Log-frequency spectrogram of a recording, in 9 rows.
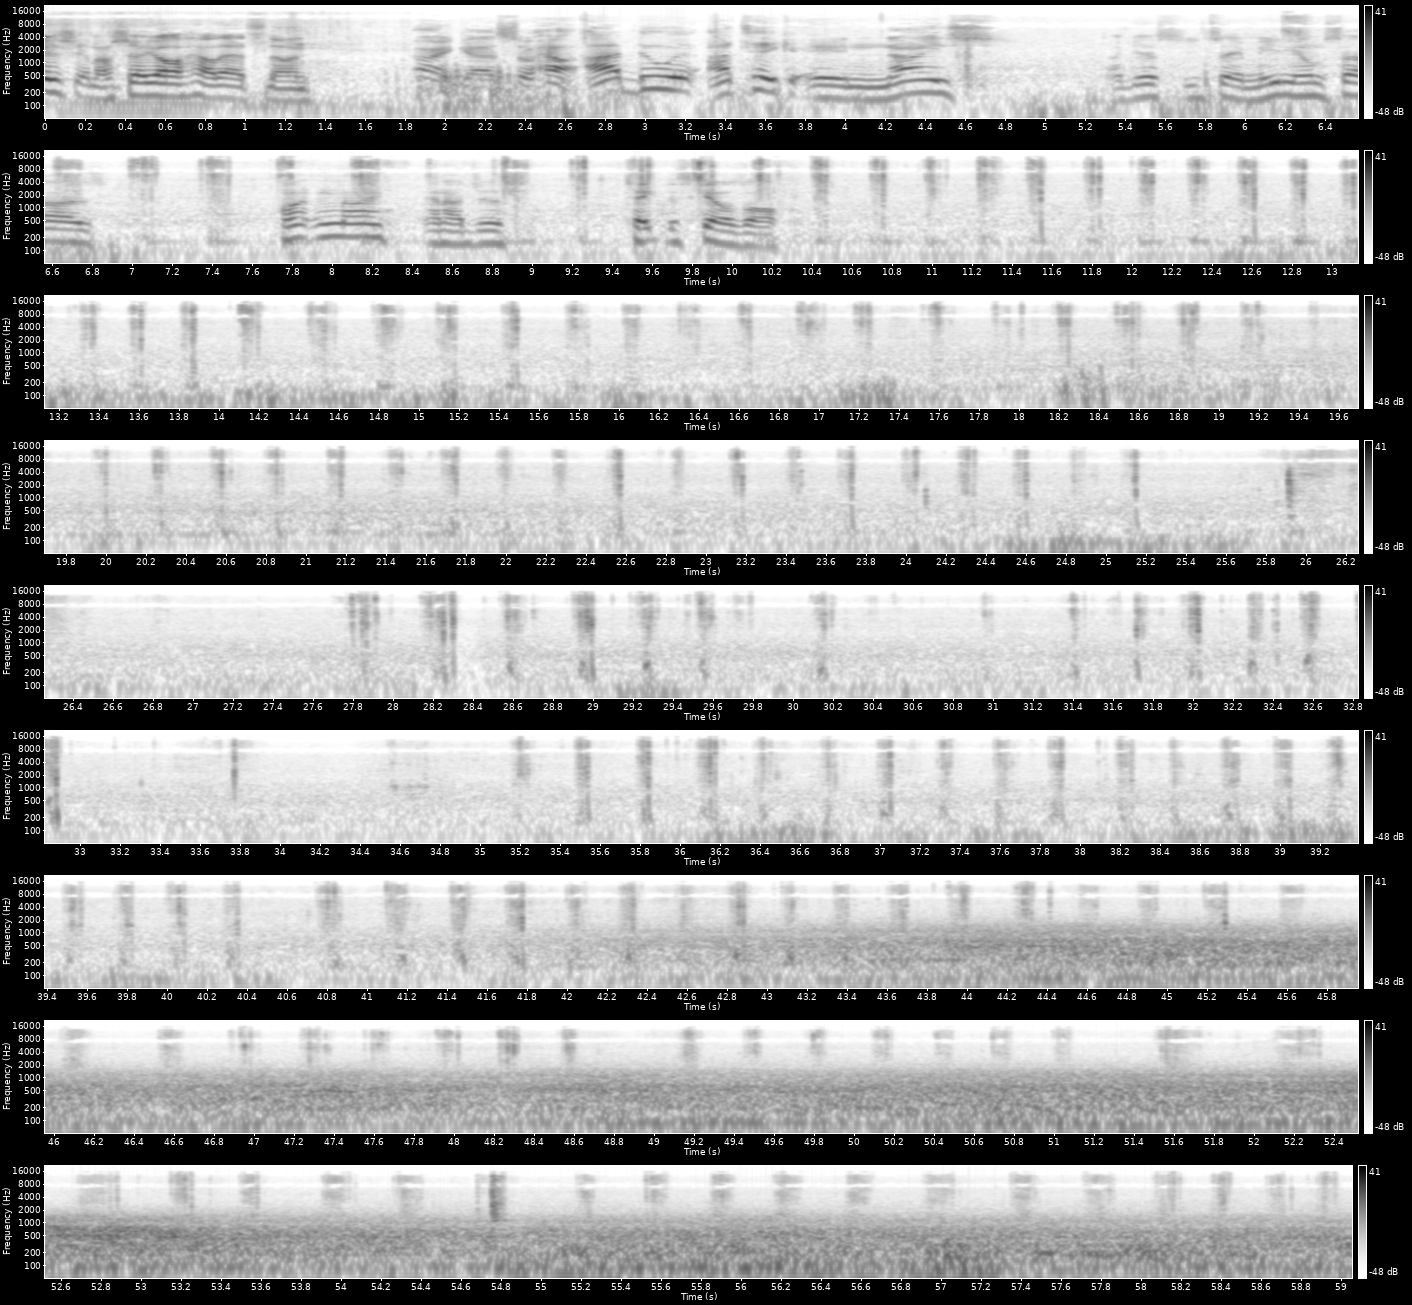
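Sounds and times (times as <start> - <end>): knife scraping fish scales: 6.2 - 26.6, 27.8 - 33.0, 34.6 - 59.0.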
